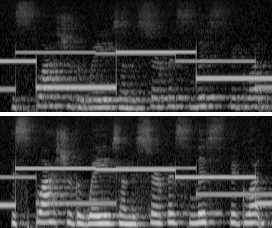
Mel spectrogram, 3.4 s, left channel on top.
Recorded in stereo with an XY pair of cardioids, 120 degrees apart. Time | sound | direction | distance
0.1 | a woman speaking | 65° right | 0.6 m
